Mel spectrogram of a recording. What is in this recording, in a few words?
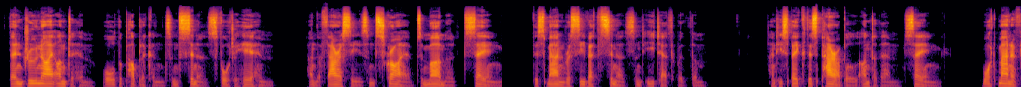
King James Audio Bible KJV; Parables Of God's Mercy The Lost Sheep And The Lost Coin; Parables Of Jesus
